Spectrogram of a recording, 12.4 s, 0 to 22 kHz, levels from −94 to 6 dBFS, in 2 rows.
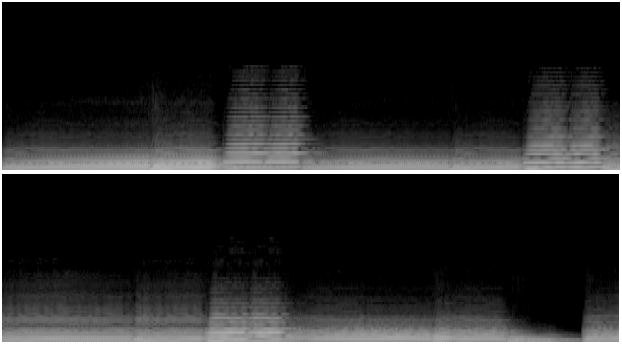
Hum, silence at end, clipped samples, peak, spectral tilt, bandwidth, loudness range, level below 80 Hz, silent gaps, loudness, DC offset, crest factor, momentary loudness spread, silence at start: none; 0 s; under 0.1%; -16 dBFS; -6 dB/octave; 11 kHz; 3 LU; -66 dBFS; none; -32 LUFS; 0.2%; 16 dB; 7 LU; 0 s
